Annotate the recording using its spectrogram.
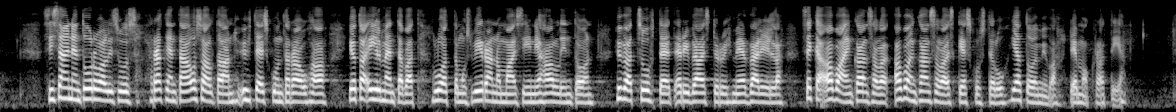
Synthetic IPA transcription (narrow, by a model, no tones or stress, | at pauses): sisæjne̞nt̪urʋɑlːisuːsrɑke̞nt̪ɑːo̞sɑlt̪ɑːnyçt̪e̞jskunt̪ɑɾɑwɦɑːjo̞t̪ɑilme̞nt̪æʋæt̪luot̪ːɑmusʋirɑno̞mɑjsiːnjɑɦɑlːint̪o̞ːn | hyʋæt̪suht̪e̞ːt̪e̞ɾiʋæˑest̪øɾyçmieʋːælilːæse̞kæ̰ɑjsɑʋo̞jŋkɑnsɑlɑjske̞skust̪e̞lujɑt̪o̞jmiʋɑ̰d̥e̞mokrɑ̰t̪iɑ̰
